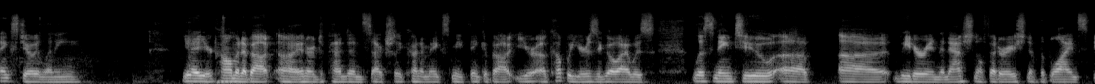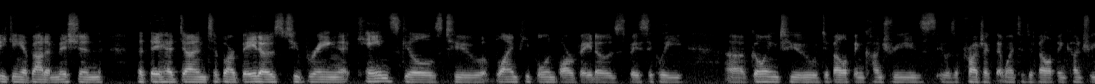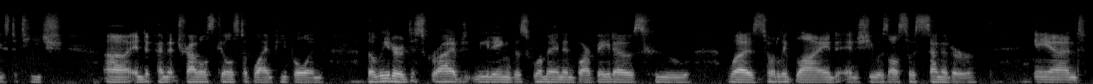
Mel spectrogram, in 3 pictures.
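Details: Adult male speaker; Typical speech.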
